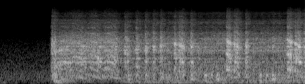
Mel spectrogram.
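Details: S530 skid steer with electrical issues, newly installed battery, cold start in snow: engine cranks with a quick uneven chug and won't catch for several seconds; seems to need fuel priming; long crank, hard cold start.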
